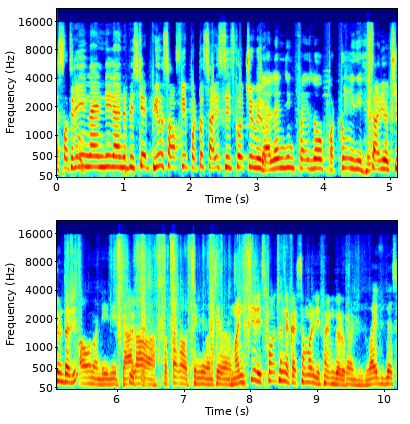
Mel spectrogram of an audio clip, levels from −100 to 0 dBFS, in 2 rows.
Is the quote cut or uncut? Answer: cut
